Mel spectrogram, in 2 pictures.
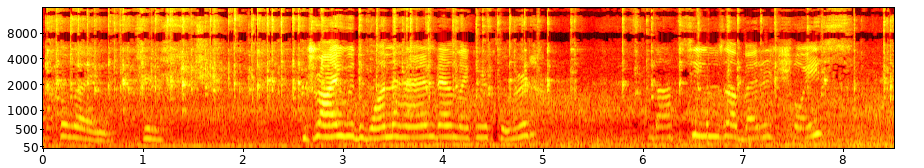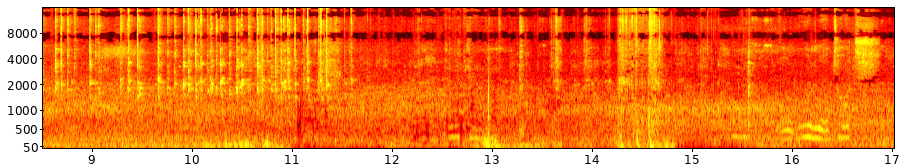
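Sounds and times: bike clicks and rattles: 0:00.0 - 0:15.9
tyres on pavement: 0:00.0 - 0:17.0
wind on microphone: 0:04.4 - 0:17.0.

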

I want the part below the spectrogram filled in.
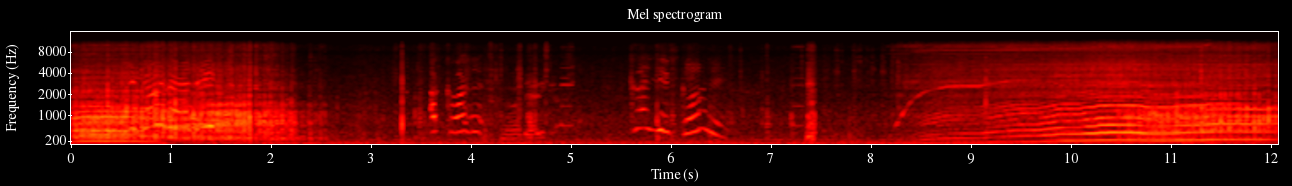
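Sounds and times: model plane motor buzzing whine: 0:00.0 - 0:02.2, 0:08.2 - 0:12.0.

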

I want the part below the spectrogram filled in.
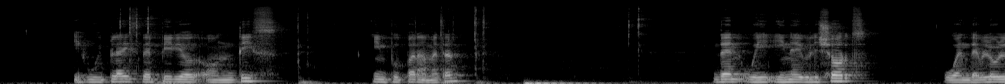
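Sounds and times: keyboard clicks: 0:01.2 - 0:01.8, 0:03.0 - 0:03.4, 0:04.4 - 0:05.0, 0:06.2 - 0:06.6.

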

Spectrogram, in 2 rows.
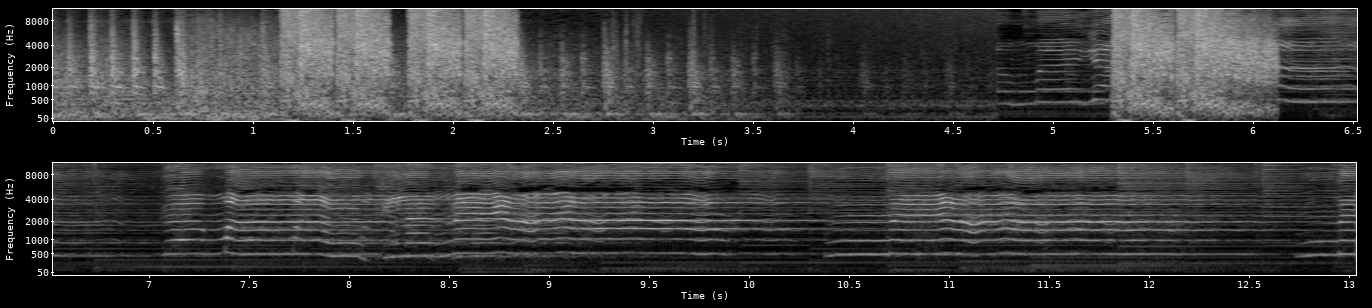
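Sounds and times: rapid automatic gunfire: 0:00.0 - 0:04.2, 0:05.3 - 0:06.2
loud blasts: 0:00.0 - 0:04.7, 0:05.3 - 0:06.2
background music: 0:00.0 - 0:13.0.

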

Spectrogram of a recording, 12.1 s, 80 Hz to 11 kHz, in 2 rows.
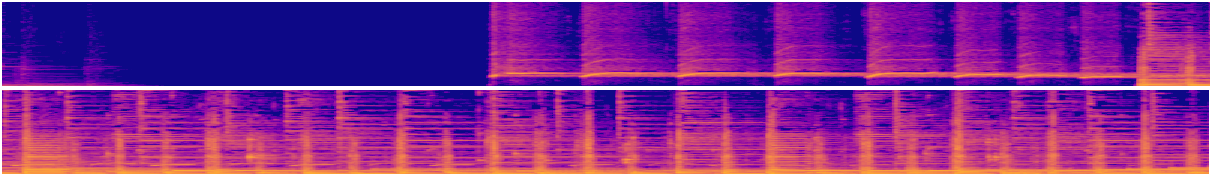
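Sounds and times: person whistling a tune: 0:02.4 - 0:09.3.

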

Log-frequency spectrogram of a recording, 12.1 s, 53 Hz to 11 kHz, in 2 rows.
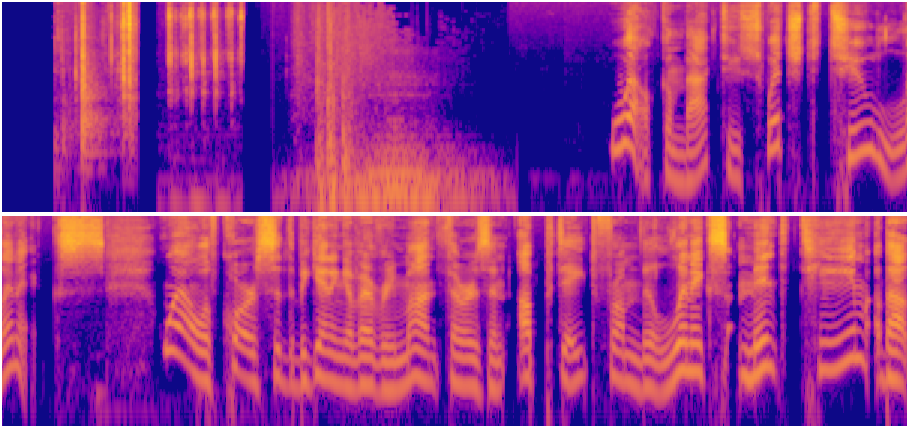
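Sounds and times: sharp typing clicks: 0:00.8 - 0:01.6
deep boom: 0:01.9 - 0:03.4.

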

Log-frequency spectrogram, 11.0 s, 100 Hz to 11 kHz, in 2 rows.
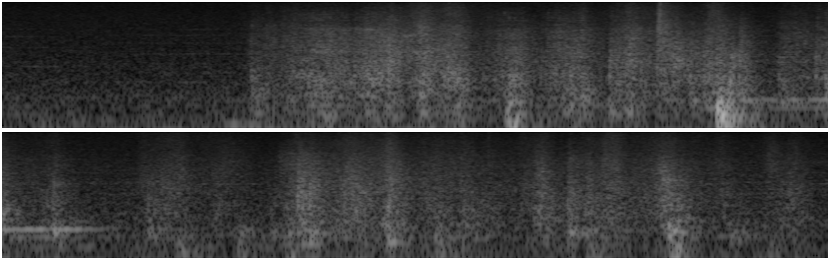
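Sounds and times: bare feet on wooden floorboards: 0:01.6 - 0:11.0
heavy foot stamps: 0:01.6 - 0:11.0
cloth uniform rustling and snapping: 0:01.7 - 0:11.0.

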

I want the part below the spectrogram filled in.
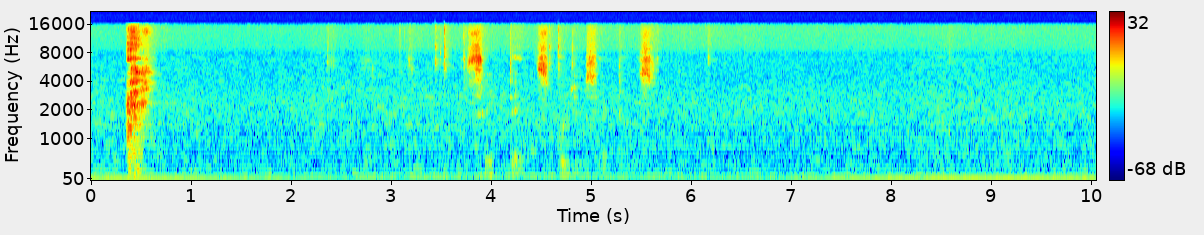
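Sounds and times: man coughing: 0:00.4 - 0:00.7.

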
